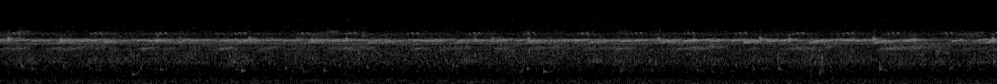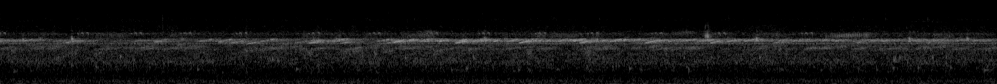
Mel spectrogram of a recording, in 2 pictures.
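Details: At a lake, a steady wall of high trilling from numerous frogs continues without pause, growing a little louder and brighter in the second half.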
